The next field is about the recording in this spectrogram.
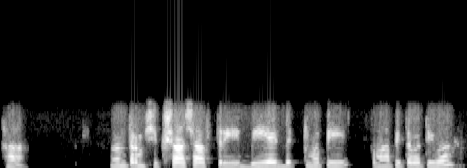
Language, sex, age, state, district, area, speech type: Sanskrit, male, 45-60, Karnataka, Uttara Kannada, rural, conversation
